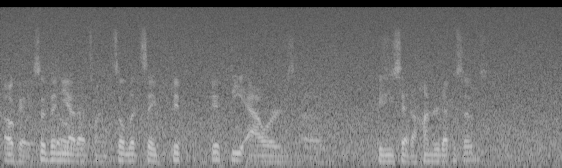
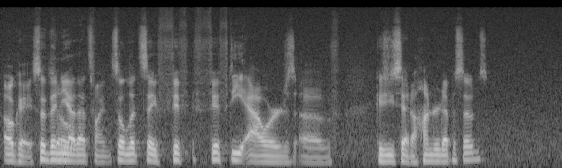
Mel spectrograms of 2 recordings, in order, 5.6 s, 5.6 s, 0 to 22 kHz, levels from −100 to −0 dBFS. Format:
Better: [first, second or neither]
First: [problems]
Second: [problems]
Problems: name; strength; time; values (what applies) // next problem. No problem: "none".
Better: second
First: hiss; loud; throughout; 3 dB below the speech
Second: hiss; faint; throughout; 25 dB below the speech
